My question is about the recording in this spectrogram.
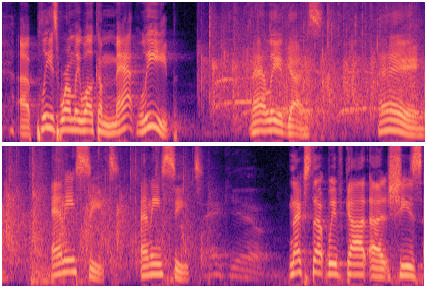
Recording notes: LIVE at UCB Sunset. Their audience.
